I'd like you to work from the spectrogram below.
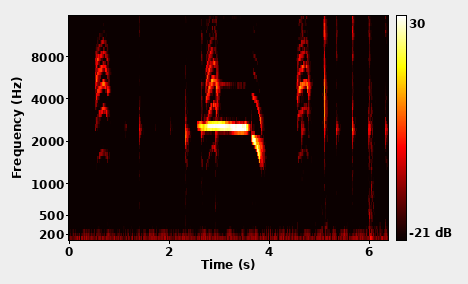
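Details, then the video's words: Male common iora singing as a lure, giving high chirped notes and one long, even, pure whistle lasting about a second, followed by scattered clicks and short notes over a faint hum. "pancingan cipow jantan"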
